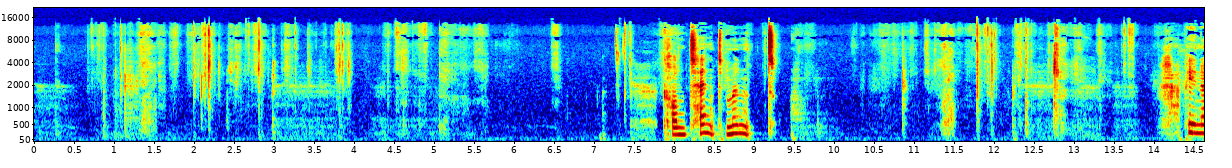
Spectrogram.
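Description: Small paper cards rustle and tap softly as they are handled.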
